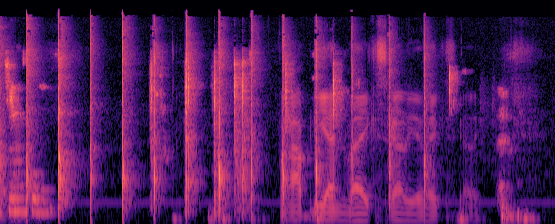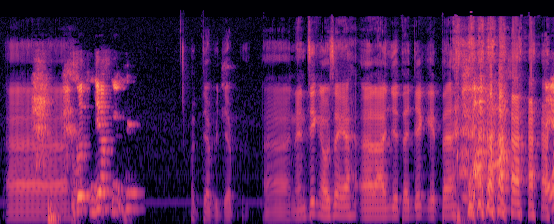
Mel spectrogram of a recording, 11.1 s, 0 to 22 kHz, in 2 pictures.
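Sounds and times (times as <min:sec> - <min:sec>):
speech: 0:00.0 - 0:00.6, 0:02.9 - 0:11.0
hand claps: 0:00.0 - 0:04.6
laughter: 0:10.1 - 0:11.0.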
